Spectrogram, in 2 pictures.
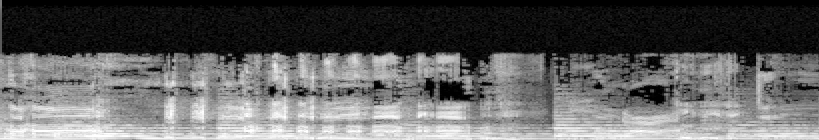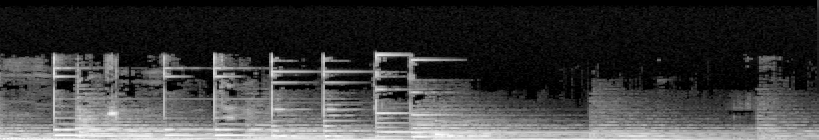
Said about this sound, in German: Super. Klingt eigentlich ganz hübsch, so eine Glocke.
